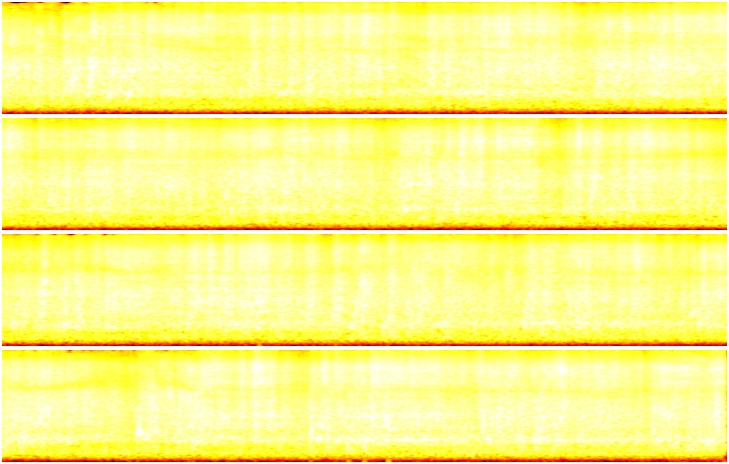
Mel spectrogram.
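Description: Covered hopper cars of a Canadian Pacific grain train rolling past: a steady rumble and clatter of steel wheels on the rails, with occasional sharper knocks.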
